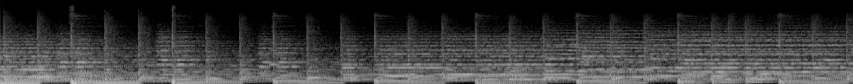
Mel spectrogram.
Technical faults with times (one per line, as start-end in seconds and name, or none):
1.75-8.54 input switched to a poorer device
